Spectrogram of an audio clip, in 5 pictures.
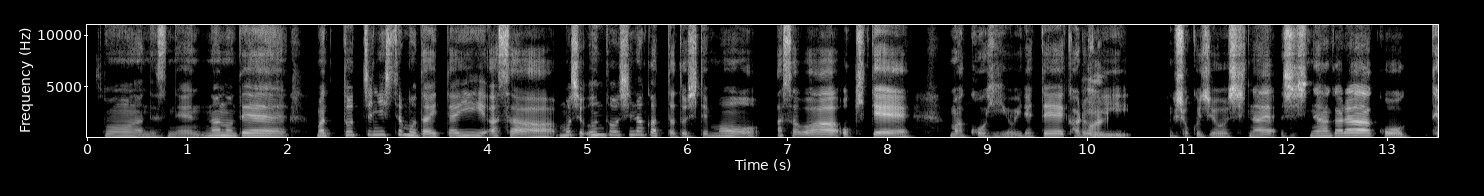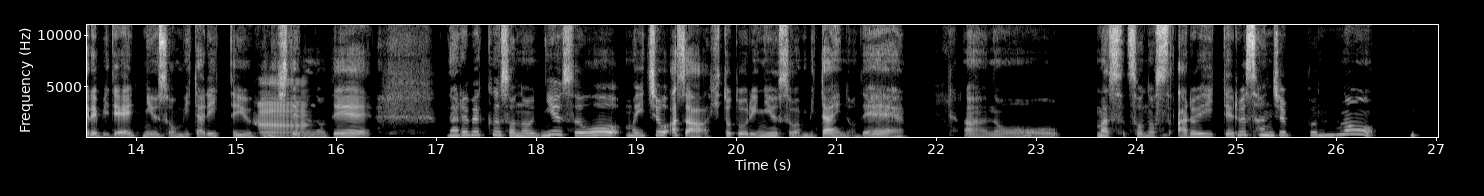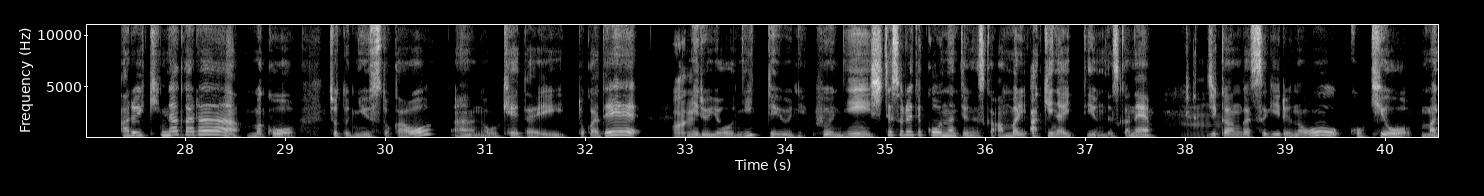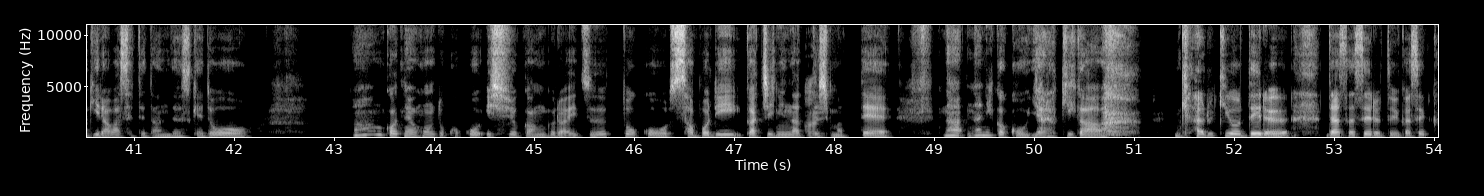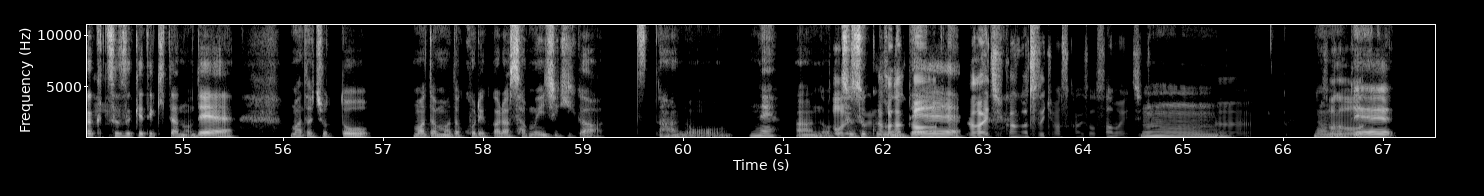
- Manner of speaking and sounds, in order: laugh; laughing while speaking: "やる気を出る"
- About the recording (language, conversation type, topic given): Japanese, advice, やる気が出ないとき、どうすれば物事を続けられますか？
